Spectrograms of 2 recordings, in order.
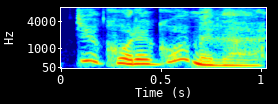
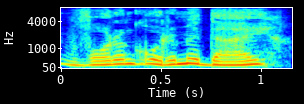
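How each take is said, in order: First: It is said in a northern Norwegian dialect. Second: It is said in the speaker's local dialect.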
